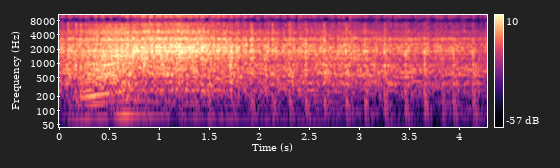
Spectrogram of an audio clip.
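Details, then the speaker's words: Chain-drive moped on the stand after transmission rebuild with new parts: two-stroke buzz with light mechanical chatter from the drive; noise because new parts must bed in, chain needs slight tensioning, pedal axle slightly bent. "Alors bien sûr, ça fait du bruit parce que c'est neuf, il faut que ça s'appaire."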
